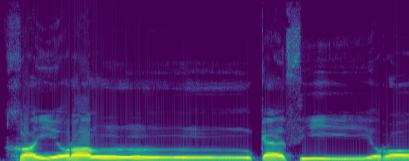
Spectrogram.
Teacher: huruf istiala gitu Jadi kita baca tipis saja k Kir kemudian kita dengungkan jadi suaranya itu kita tahan kita panjangkan sejenak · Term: ikhfa Hakiki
